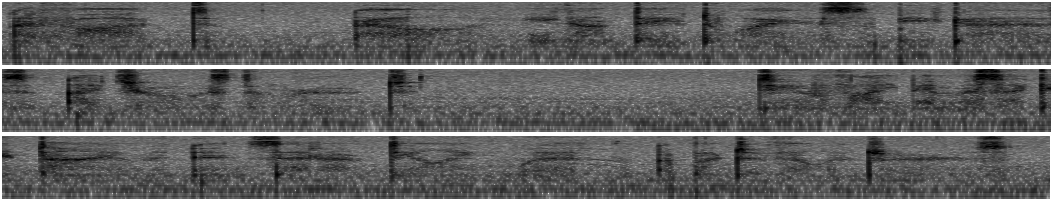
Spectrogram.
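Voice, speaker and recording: Softly whispering woman, ASMR style. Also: slow pace, rough recording. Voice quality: breathy unvoiced whisper. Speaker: ASMR gaming video creator. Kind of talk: whispered ASMR talk reflecting on a video game.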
